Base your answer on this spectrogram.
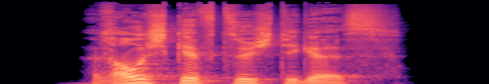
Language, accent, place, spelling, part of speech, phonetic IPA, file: German, Germany, Berlin, rauschgiftsüchtiges, adjective, [ˈʁaʊ̯ʃɡɪftˌzʏçtɪɡəs], De-rauschgiftsüchtiges.ogg
- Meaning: strong/mixed nominative/accusative neuter singular of rauschgiftsüchtig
